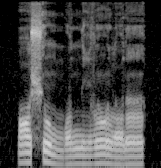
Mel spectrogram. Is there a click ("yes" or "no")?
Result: no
